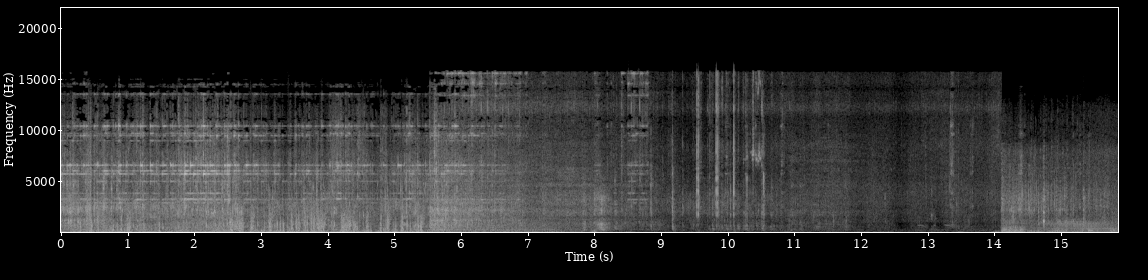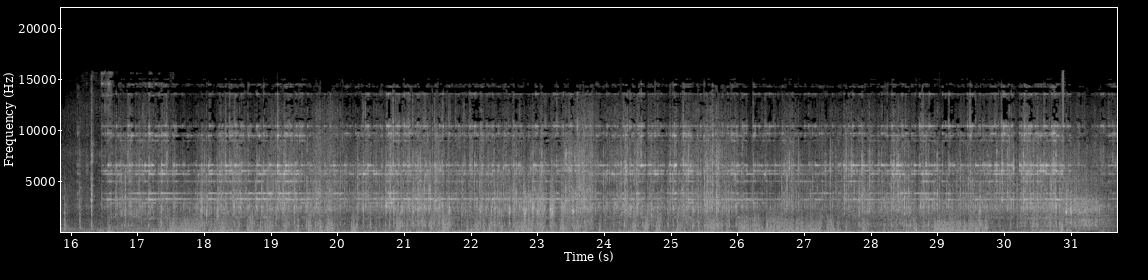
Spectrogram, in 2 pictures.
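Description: Wind rushing over the microphone, with the crunch and rattle of a gravel bike on a bumpy dirt singletrack. It drops much quieter for several seconds in the middle, then comes back suddenly and stays loud.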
